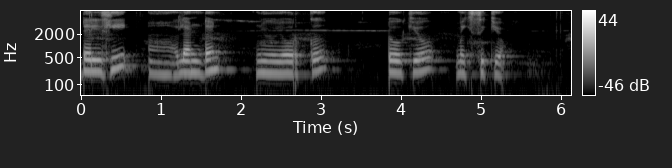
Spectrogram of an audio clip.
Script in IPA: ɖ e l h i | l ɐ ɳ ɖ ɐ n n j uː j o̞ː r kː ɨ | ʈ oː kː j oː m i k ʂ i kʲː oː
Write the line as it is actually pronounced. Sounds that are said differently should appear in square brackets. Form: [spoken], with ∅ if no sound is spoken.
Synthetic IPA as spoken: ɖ e l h i | l ɐ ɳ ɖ ɐ n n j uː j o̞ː r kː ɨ | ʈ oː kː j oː m [e] k [s] i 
